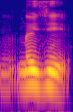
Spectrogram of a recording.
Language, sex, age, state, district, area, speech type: Bodo, male, 45-60, Assam, Kokrajhar, rural, spontaneous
